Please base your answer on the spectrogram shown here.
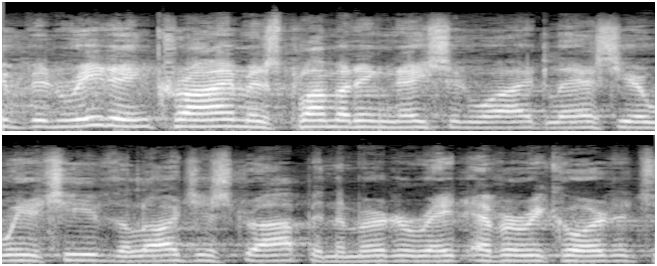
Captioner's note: applause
